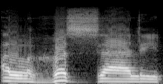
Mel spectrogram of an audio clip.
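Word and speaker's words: al-Ghazzali: Ada dua versi. Ada yang membacanya Al-Ghazali dengan tasydid, maknanya adalah Al-Ghazali itu maknanya adalah menunjukkan profesi atau pekerjaan.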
